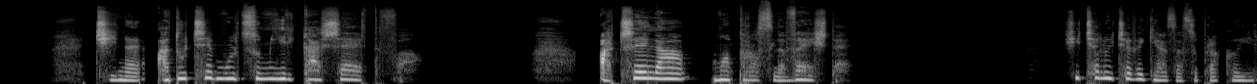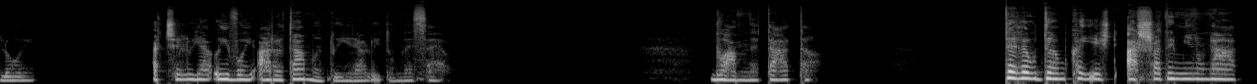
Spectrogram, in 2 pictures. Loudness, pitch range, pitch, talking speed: -22 LUFS, 195-255 Hz, 220 Hz, 75 wpm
